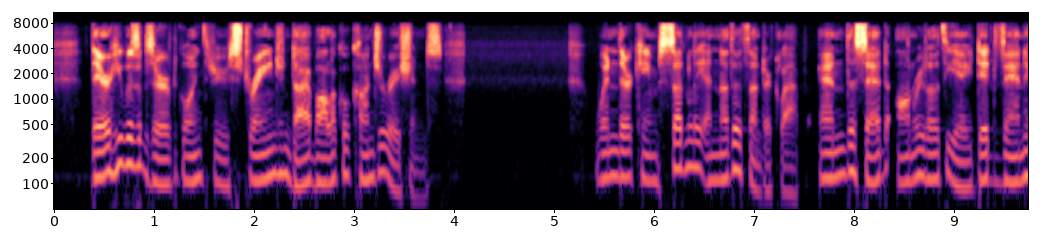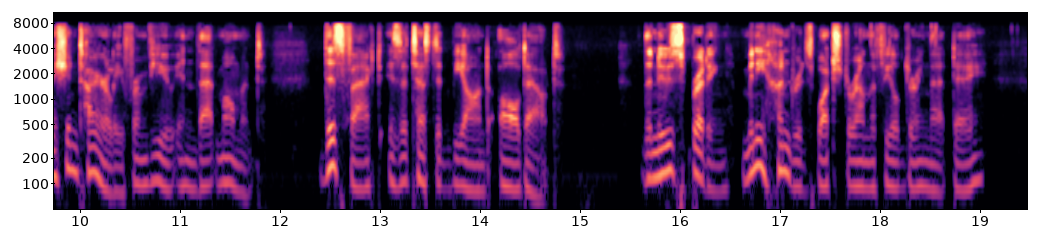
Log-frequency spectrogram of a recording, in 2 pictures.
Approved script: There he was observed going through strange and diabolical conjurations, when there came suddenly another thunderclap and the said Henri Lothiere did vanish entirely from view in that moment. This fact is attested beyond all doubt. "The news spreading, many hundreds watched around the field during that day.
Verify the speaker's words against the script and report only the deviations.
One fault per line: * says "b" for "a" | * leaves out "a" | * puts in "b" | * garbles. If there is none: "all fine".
all fine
